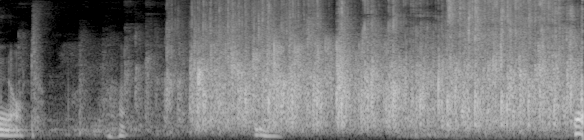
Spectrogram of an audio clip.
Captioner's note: applause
